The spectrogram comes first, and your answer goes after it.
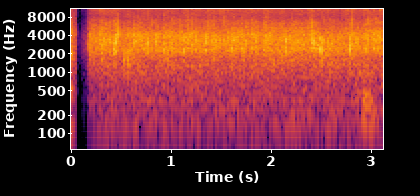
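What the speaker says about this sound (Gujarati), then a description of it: "ખૂબ જ વરસાદ પડી રહ્યો છે" Heavy rain pours steadily in Dahod, a dense, loud, continuous hiss of downpour on surfaces that starts abruptly after a brief silent moment and holds at full strength throughout.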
